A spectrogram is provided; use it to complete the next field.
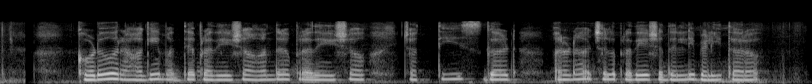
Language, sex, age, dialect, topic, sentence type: Kannada, female, 25-30, Central, agriculture, statement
